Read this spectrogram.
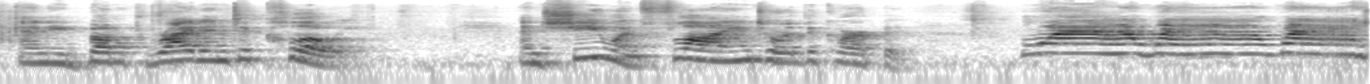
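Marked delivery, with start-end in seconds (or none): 5.1-6.8 high sing-song fake wail; a whiny hammed-up boo-hoo. A narrator's reading. Chloe wails on the floor, high sing-song. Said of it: "she wailed".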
